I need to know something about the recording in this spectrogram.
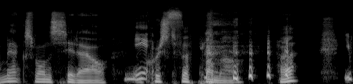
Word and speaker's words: Sydow: I'm making Bob, and I was thinking, because Max von Sydow, I keep pronouncing that wrong. Max von Sydow, and Christopher Plummer.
